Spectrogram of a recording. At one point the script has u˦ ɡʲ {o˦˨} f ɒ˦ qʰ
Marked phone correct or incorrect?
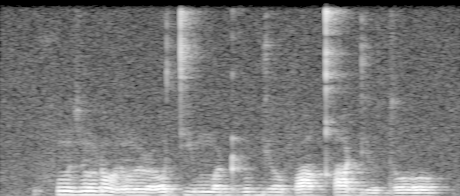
correct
